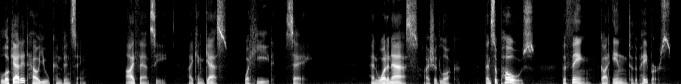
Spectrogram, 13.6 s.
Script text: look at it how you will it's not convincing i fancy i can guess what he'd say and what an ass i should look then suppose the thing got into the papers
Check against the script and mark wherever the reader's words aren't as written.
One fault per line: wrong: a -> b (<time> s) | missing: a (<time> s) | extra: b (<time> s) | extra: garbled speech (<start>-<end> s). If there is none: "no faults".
missing: will it's not (0.9 s)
